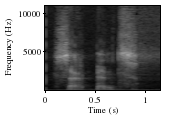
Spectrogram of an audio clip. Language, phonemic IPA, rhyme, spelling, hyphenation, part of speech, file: Dutch, /sɛrˈpɛnt/, -ɛnt, serpent, ser‧pent, noun, Nl-serpent.ogg
- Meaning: 1. snake 2. serpent, serpentine dragon, large snake 3. an unpleasant, spiteful or foulmouthed person, especially used of women 4. serpent (wind instrument)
